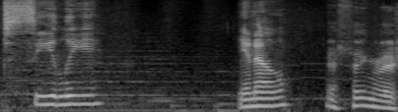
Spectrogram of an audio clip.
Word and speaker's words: Seelie: You know, I think Zila's name would be less confusing if we hadn't been exposed to the Seelie of Genshin, which are always pronounced Seelie.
